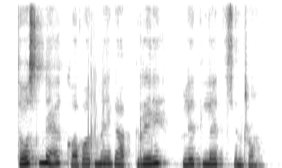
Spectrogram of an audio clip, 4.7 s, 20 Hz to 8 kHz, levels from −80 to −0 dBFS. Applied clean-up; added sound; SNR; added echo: neural mask model DeepFilterNet 3.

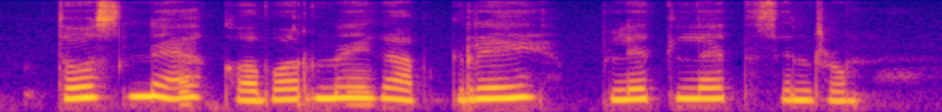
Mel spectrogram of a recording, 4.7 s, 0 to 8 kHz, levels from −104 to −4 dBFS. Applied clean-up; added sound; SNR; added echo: none; none; none; none.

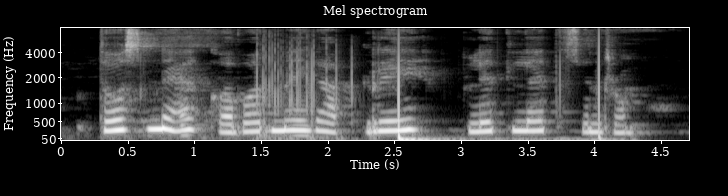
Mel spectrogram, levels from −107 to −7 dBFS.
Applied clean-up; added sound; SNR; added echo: classical method WPE with log-MMSE.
